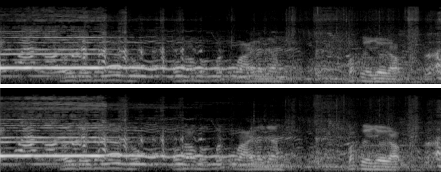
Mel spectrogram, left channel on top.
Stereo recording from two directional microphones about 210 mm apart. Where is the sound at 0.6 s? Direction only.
40° right (ahead or behind).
